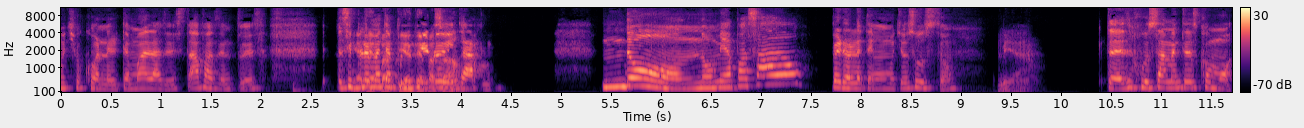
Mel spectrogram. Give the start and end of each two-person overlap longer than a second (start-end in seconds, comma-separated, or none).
2.9-4.2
